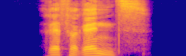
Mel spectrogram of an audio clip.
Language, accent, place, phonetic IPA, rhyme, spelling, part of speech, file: German, Germany, Berlin, [ʁefəˈʁɛnt͡s], -ɛnt͡s, Referenz, noun, De-Referenz.ogg
- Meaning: 1. reference (measurement one can compare to) 2. reference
